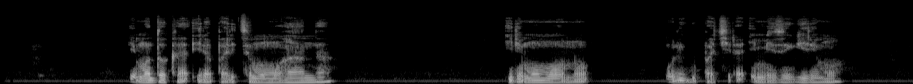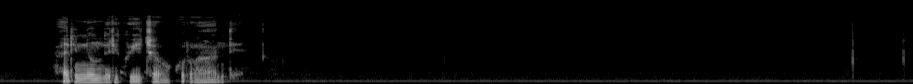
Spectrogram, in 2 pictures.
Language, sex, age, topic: Kinyarwanda, male, 25-35, government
